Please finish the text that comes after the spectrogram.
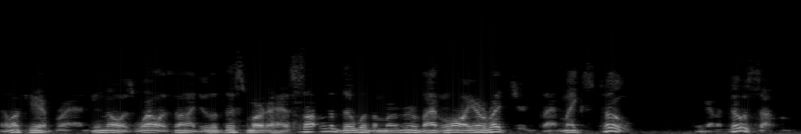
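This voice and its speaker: An actor playing a gruff, impatient police lieutenant in a 1950s radio detective drama, plain-spoken and insistent. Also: male voice, lowish voice, expressive, brisk. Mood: businesslike. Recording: thin phone-like vintage radio recording.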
